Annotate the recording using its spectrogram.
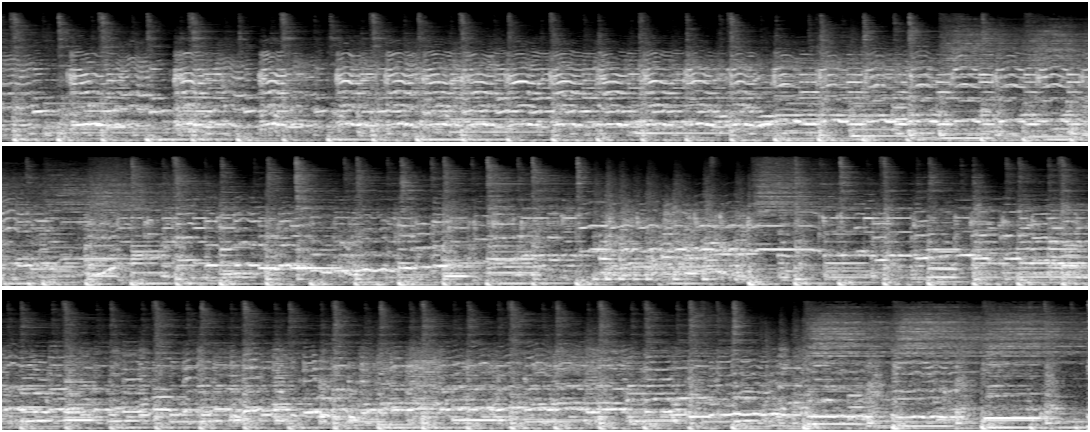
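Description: Live blues band playing: electric guitar lead and harmonica over bass guitar and drum kit, with a steady beat.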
